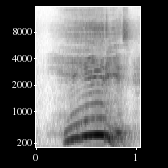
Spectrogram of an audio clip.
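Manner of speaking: "hideous" loud and high; emphatic disgust. Real, not acted. Vlogger condemning homecoming mums, emphatic "hideous".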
